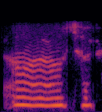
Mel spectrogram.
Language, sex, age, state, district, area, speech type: Kashmiri, female, 18-30, Jammu and Kashmir, Srinagar, urban, conversation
